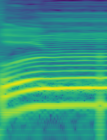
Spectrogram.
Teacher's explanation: Inna, satu alif dengungnya itu satu alif.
